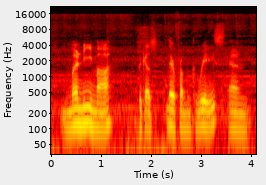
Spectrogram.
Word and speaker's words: Mnima: know who and what Minima is manima is pronounced manima because they're from Greece and it's spelled out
